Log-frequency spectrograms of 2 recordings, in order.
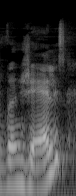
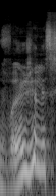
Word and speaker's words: Vangelis: uma obra do angeles que eu passei a vida toda chamando errado de evangéli eu não usamos atraso é depois de adulto que eu descobri a pronúncia correto o vangelis i é que tá certo isso o que é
